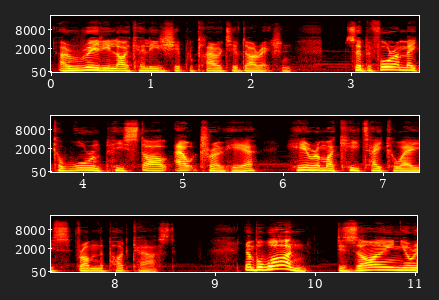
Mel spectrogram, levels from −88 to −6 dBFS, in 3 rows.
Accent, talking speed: British, 175 wpm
